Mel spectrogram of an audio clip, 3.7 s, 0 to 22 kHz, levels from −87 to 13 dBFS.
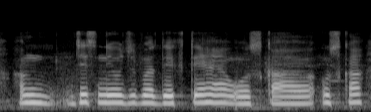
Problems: constant background noise, continuous background conversations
